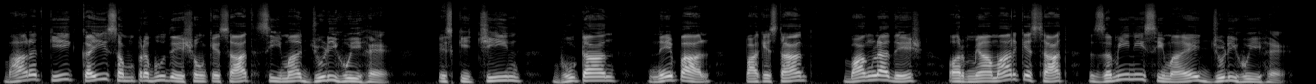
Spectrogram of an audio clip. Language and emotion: Hindi, neutral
